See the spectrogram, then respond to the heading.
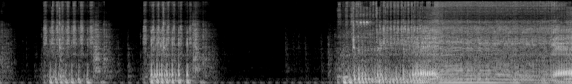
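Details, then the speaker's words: Suzuki RC carbureted motorcycle started on choke: two short bursts then ragged running, stumbles and won't rev on throttle, dies when throttle released even with idle screw maxed; carb holes worn loose. "posisi mesin dinyalakan, motor ini tidak mau digas, dan kemudian lepas gas motor ini langsung mati, sedangkan tensionernya sudah mentok full tetapi masih saja tidak mau."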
